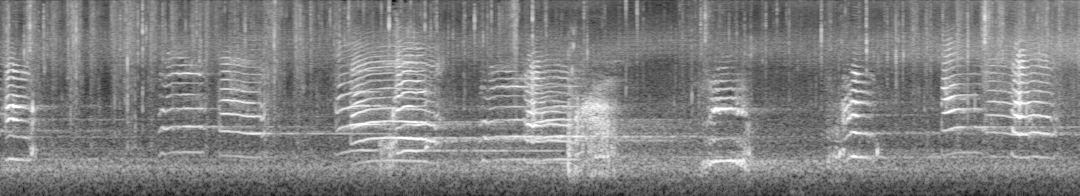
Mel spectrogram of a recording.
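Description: A cat in the video game Stray meows repeatedly in short, clear, rising-and-falling calls spaced across the stretch, close and prominent over a soft ambient game background.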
